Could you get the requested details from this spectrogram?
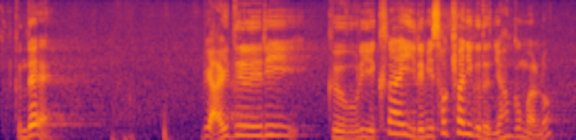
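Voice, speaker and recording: In a room with audible echo, a man speaks with a high pitch and lively intonation. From Brazil (Korean immigrant family). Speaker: pastor. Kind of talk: sermon. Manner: casual, anecdotal storytelling.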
